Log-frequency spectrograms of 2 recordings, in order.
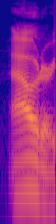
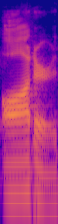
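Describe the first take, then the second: First: The first vowel sounds like 'out'. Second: The first vowel sounds like 'hot'. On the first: This is how an outsider says it. "You say outer" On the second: This is how the locals say it. "They all say otter there"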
